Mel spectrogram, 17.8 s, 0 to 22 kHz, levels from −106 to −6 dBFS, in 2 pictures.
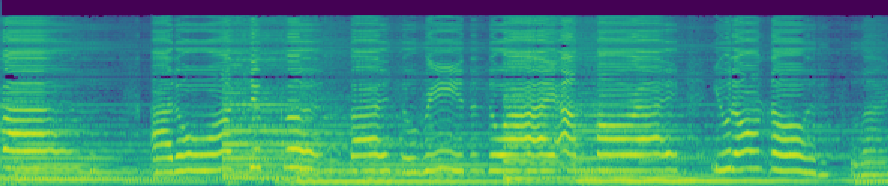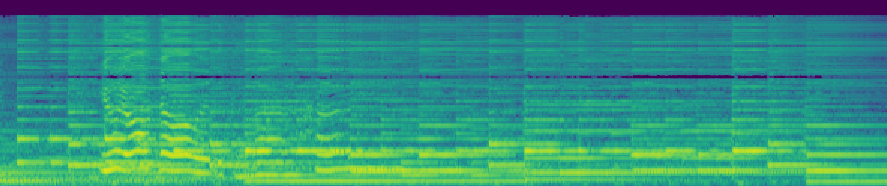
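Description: Throughout the audio there is imaging from sample-and-hold upsampling. A bright, metallic fizz sits above the wanted band, rising and falling with the level of the sound. The lowest mirror copy occupies roughly 4 to 8 kHz, about 14 dB below the signal, and moves opposite to the pitch. This points to material at an 8 kHz rate brought up to 48 kHz by repeating each sample without an anti-imaging filter, leaving spectral mirror images around multiples of 8 kHz.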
